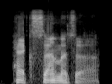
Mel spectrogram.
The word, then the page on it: hexameter: British English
